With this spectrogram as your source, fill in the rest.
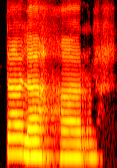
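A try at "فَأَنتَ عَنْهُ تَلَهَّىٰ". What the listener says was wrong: Talaha. Nah, yang ini bukan ro ya. Nah, ini bukan ro nih. Ini maksudnya alif. Cuman ditulis ya. Kalau dalam bahasa tajwidnya kita sebut alif maqsurah. Nah, maksudnya ditulis ya, tapi dibaca alif gitu. Nah, jadinya talaha.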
